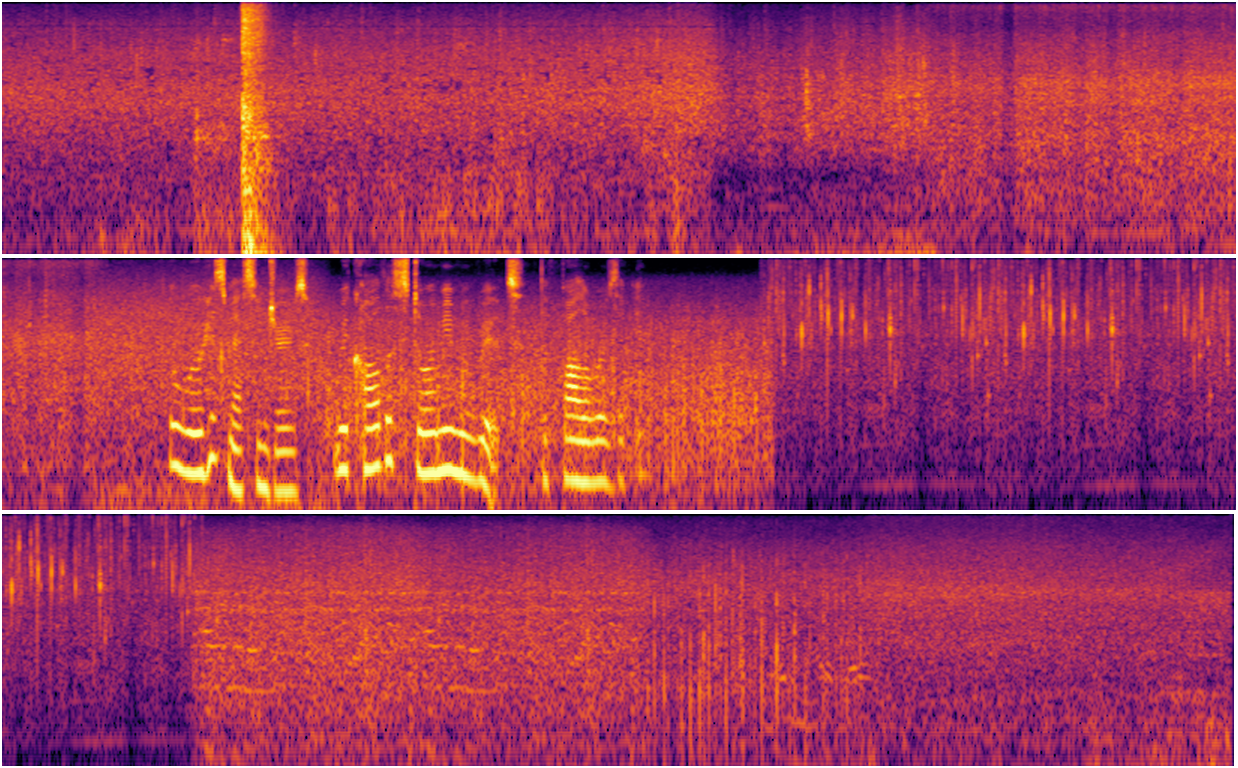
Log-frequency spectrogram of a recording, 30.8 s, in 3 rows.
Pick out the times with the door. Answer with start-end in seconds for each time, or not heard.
1.6-2.4.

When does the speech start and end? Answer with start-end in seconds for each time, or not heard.
11.7-15.7.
